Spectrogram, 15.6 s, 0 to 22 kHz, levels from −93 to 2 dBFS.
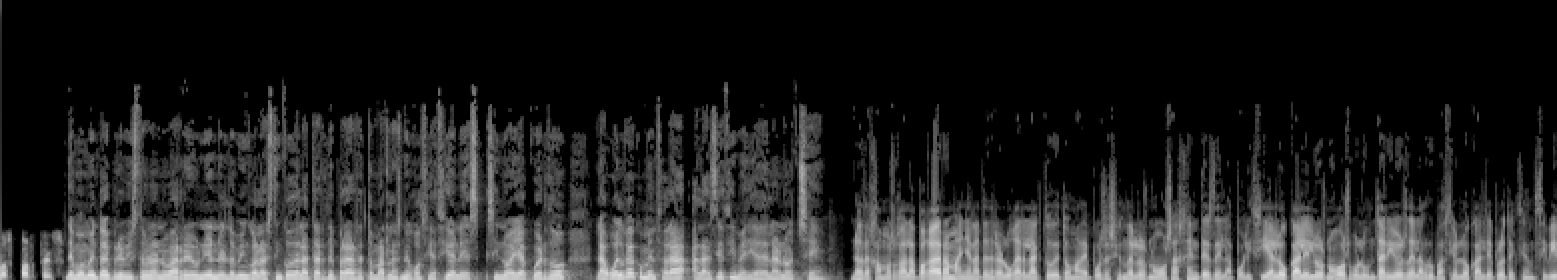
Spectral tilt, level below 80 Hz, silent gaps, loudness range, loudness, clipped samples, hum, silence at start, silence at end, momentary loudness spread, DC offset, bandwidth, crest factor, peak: -5.5 dB/octave; -54 dBFS; 0.15-0.19 s; 4 LU; -20 LUFS; under 0.1%; none; 0 s; 0 s; 9 LU; under 0.1%; 14 kHz; 18 dB; -2 dBFS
